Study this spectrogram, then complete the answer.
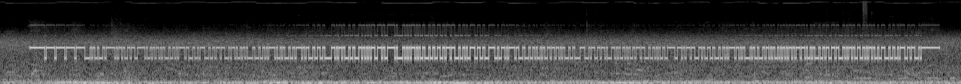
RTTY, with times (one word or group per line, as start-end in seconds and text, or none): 1.1-1.6 FPVDJ
1.7-2.0 XAG
2.1-2.5 QHDE
2.6-2.8 XD
2.9-3.4 KAITF
3.5-4.2 NYCVEYS
4.3-4.5 IQ
4.6-5.2 BIMLXA
5.3-5.6 DPJ
5.7-6.4 OHPZSSQ
6.5-7.1 SVCQNI
7.2-7.4 XJ
7.6-8.1 JRFQD
8.2-8.8 WAFIFL
8.9-9.2 GPH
